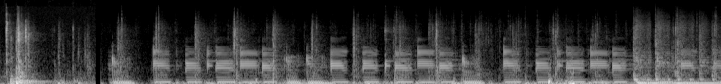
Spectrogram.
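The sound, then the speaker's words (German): Repeated knocking on a window, a quick run of solid thuds with a few short pauses, set over a steady tonal musical backdrop; no one speaks. “Und dann, schon eine Minute später, klopft es am Fenster.”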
